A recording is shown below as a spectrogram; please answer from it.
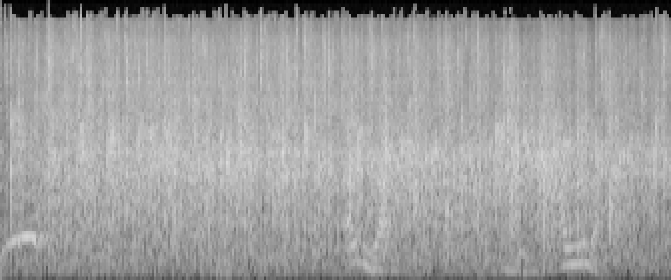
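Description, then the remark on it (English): A crowd claps steadily in a sustained, dense wash of applause, with a few faint voices calling out and rising and falling in pitch over the top of it. “So that's to my round of applause, please.”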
